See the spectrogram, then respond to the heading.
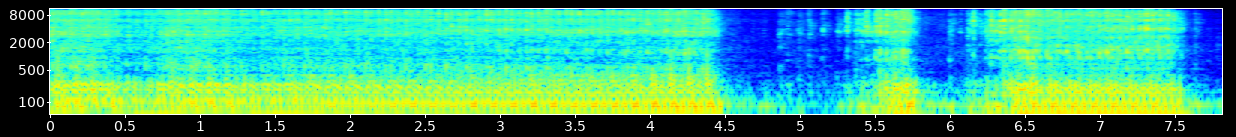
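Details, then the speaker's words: Barn-find Pontiac GTO V8 after decades stored, newly fitted with an HEI distributor: lumpy, uneven idle and sluggish blips; ignition timing sounds too low (retarded). "Time's too low. Time's way too low, sounds like."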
